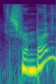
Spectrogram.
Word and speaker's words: Seremban: Yes, we play our first concert on the 3rd of February in, I don't know if I pronounce it right, in Seremban. – Seremban, yes.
